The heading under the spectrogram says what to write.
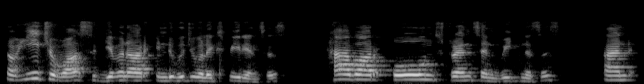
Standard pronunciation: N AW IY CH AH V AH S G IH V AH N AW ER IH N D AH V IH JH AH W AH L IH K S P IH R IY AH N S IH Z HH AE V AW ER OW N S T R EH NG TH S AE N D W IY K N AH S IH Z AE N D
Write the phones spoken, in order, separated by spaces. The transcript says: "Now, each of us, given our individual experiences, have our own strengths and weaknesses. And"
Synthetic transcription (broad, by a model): N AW IY CH AH V AH S G IH V AH N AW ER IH N D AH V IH JH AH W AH L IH K S P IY R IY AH N S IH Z HH AE V AW ER OW N S T R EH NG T S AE N D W IY K N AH S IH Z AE N D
